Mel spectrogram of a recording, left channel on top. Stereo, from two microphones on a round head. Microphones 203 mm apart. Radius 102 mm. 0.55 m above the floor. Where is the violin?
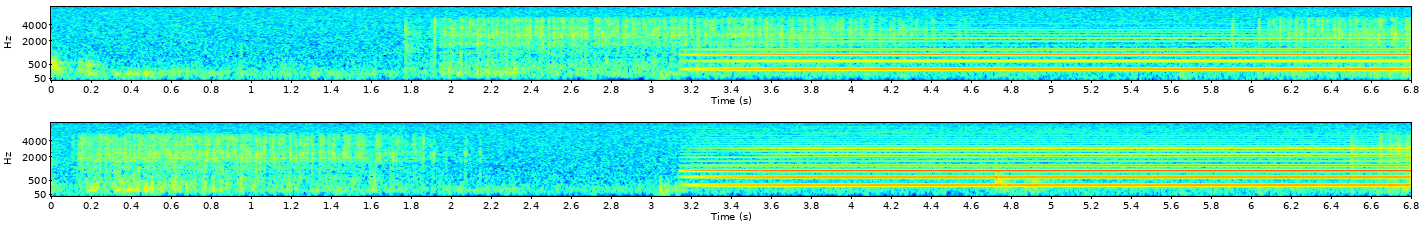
80° right.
